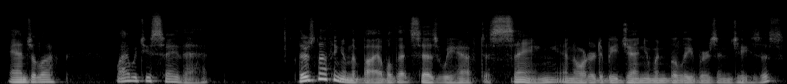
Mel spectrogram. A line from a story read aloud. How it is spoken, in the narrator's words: Grandma said in a very quiet voice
